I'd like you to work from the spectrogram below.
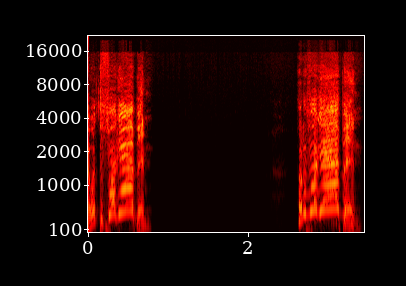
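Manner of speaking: high-pitched, disbelieving squawk; incredulous outburst. Retold or imitated. Viewers looking at each other over the swapped theme song, incredulous. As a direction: squeal it in mock shock, pitch way up. Acts out shocked reaction to song.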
